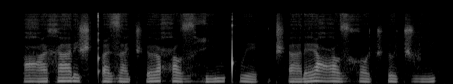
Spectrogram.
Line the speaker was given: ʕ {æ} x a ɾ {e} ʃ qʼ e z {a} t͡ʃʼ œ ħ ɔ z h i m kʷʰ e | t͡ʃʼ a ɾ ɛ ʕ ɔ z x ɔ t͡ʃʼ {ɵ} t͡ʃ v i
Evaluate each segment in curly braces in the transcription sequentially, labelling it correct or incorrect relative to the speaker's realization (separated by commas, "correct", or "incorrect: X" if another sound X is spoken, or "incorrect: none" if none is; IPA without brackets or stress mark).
incorrect: a, correct, correct, correct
